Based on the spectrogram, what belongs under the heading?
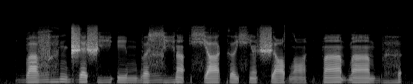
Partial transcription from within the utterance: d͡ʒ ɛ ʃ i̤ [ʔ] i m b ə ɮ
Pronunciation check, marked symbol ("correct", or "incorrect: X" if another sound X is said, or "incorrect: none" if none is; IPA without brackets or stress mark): correct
